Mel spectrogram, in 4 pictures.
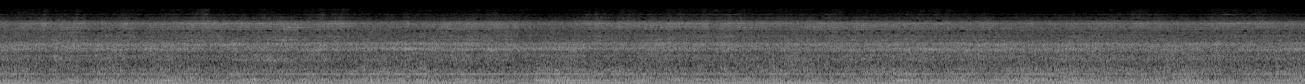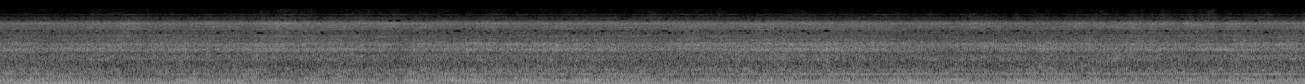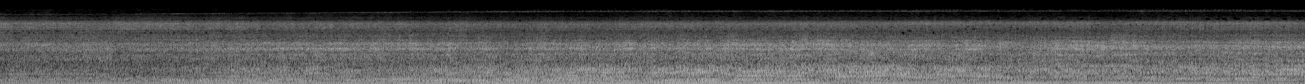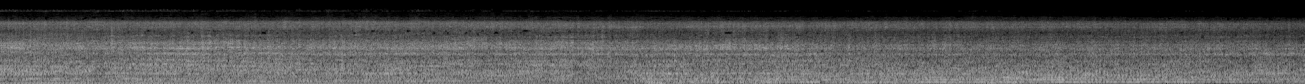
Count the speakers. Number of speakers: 0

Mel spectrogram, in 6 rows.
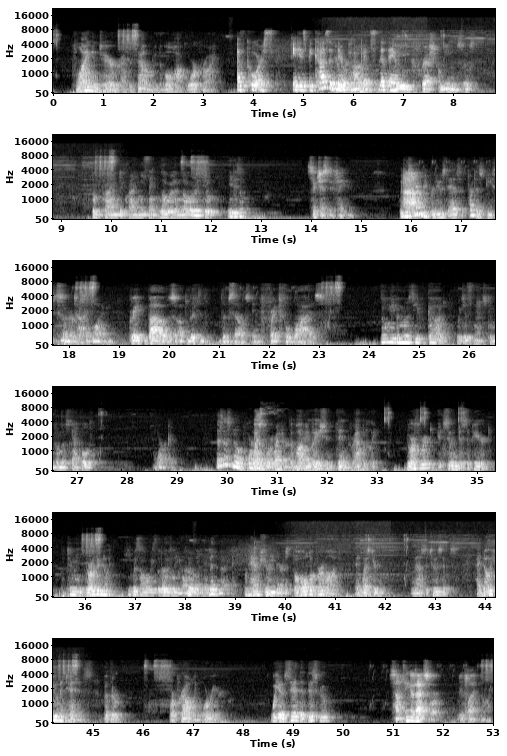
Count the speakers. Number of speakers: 6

